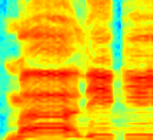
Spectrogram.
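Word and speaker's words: مَالِكِ: রহিম মালিকি ইয়াউমিদ্দিন। মার মধ্যে এক আলিফ টানবো, খাড়া জবর আছে মিমের উপর।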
